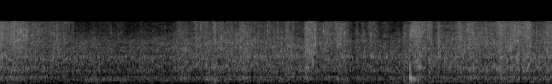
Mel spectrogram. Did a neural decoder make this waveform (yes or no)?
yes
